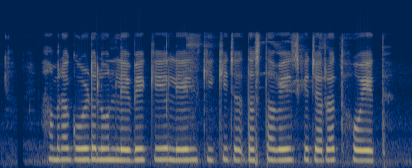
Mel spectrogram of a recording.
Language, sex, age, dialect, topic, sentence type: Magahi, female, 25-30, Western, banking, question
